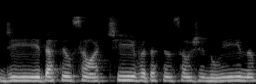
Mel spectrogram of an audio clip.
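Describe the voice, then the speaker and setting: In a plain, everyday voice, a woman talks at a moderate pace and a medium pitch. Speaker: business owner and trainer. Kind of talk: online class. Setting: live online session.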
